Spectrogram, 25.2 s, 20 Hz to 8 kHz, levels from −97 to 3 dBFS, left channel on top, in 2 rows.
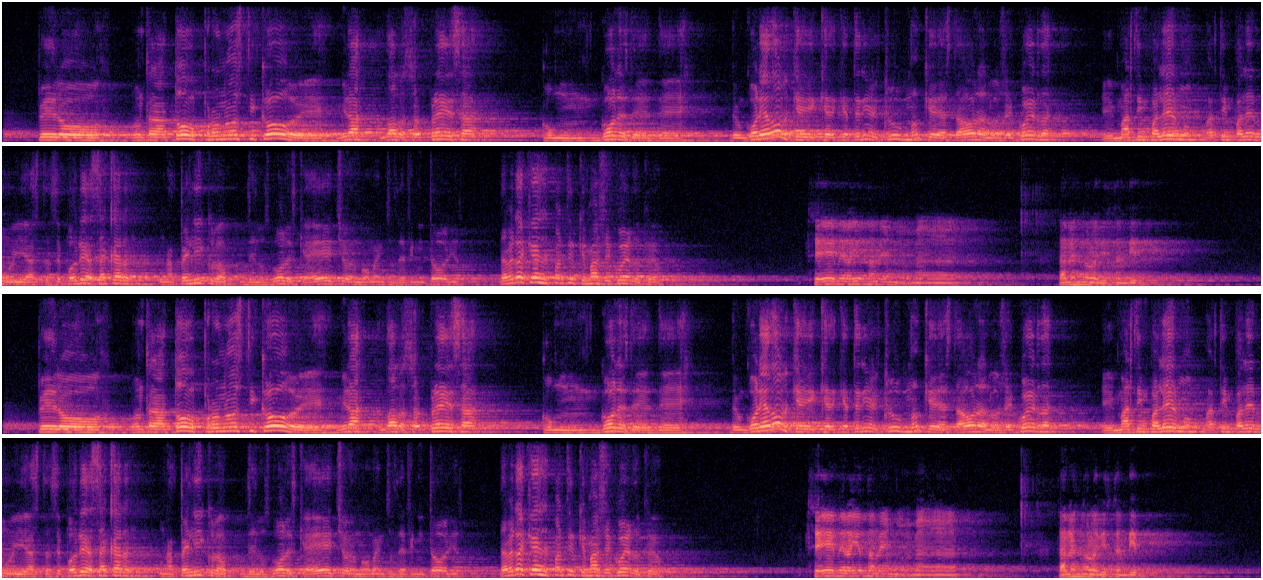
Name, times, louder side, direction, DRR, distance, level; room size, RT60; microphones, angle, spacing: voice 1, 0.4-4.8 5.4-6.9 7.3-10.5 11.0-17.2 17.6-19.2, right 1 dB, 20° right, 7 dB, 1.2 m, -22 dB
voice 2, 20.6-22.4 23.1-23.9, right 1 dB, 40° right, 4 dB, 1.5 m, -27 dB
26.5 x 20.0 x 8.1 m, 2.6 s
head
